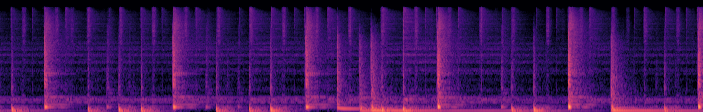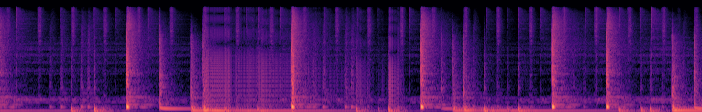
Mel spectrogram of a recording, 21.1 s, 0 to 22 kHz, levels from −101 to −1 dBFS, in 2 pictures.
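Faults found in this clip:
Buffer tearing, 13.61–16.60 s: steady rattling buzz at 172 Hz over the music. Playback write and hardware read pointers crossing each period, fits a 256-sample buffer. A small slice of each buffer replays audio from about 10 ms earlier, hard-edged on both sides.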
